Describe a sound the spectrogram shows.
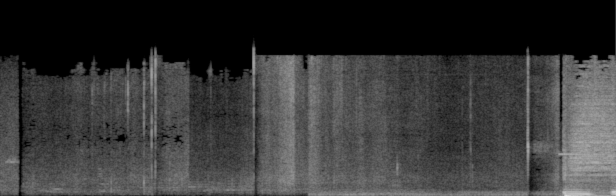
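A plastic buckle clicks shut.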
